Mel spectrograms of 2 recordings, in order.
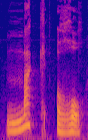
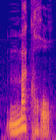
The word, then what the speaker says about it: maquereau: So technically this K, just pronounce it K, mac, maquereau, maquereau. Alright? And then E-A-U, remember when you combine these three vowels, you get the sound O, maquereau.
